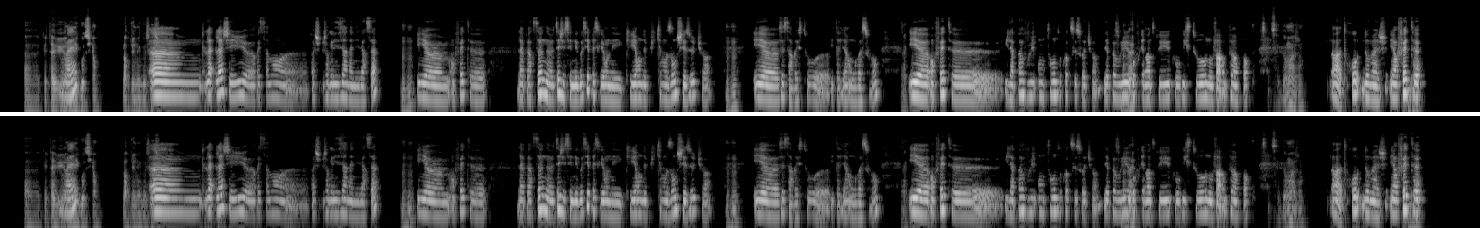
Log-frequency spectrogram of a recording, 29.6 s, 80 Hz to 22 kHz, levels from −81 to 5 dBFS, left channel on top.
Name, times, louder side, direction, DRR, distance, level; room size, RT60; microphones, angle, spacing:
voice 1, 0.5-2.0 2.5-3.2 8.0-8.3 14.5-14.8 18.0-18.1 22.3-22.7 25.4-26.1 28.1-28.4, left 5 dB, 85° left, 0.8 m, -35 dB
voice 2, 1.2-1.5 3.0-7.5 8.3-9.7 10.4-14.2 15.1-17.6 18.2-25.0 26.6-28.4, left 3 dB, 25° left, 0.4 m, -25 dB
3.4 x 2.6 x 2.9 m
head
